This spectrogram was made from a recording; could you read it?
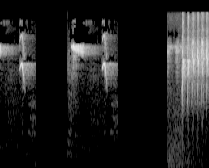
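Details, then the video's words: Sooty-headed bulbul in a tutor recording of song variations with pauses: two high drawn-out whistles, each ending in a quick downward slur to a lower note, separated by silence, then a rapid buzzy chatter of repeated notes begins. "Cucak Cungkok Masteran Variasi dengan Jeda"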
